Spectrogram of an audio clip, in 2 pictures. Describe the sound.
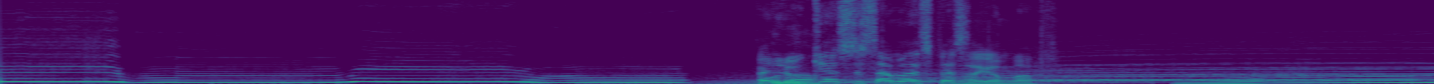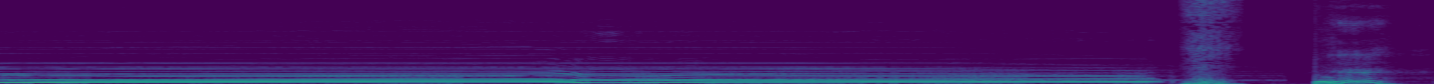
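A voice imitates a siren as a spoiler alarm, with a long, wavering tonal wail that rises and dips in pitch, interrupted briefly by a short burst of speech before the sustained howl resumes and swoops upward.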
